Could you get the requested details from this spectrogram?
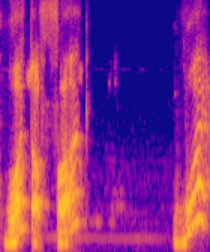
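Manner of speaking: can't believe your eyes, voice jumping up; stunned disbelief. Retold or imitated. Watching a surprise return on video, stunned and disbelieving. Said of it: "And I'm like".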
